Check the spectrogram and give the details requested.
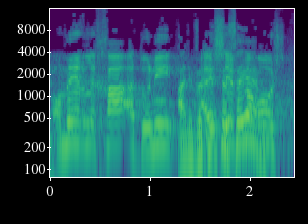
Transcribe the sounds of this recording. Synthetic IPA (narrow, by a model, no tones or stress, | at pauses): omeʁleχaad̪onianimevakajɛʃleevsajaeʁo̞ʃ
